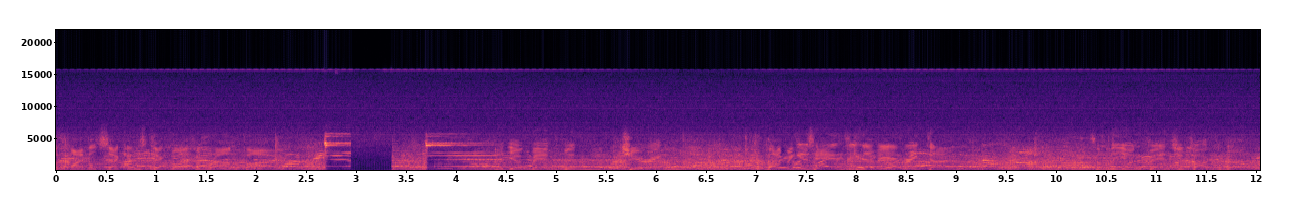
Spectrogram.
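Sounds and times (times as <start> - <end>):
boxing ring bell: 2.7 - 3.0, 3.7 - 5.0.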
